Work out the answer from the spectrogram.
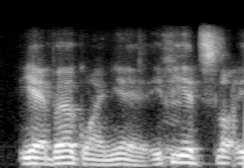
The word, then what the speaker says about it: Bergwijn: pronounce his name. Huh? Bergwijn. Yeah, Bergwijn.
